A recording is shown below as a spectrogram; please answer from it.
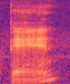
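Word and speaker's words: ban: 레이스 밴 아니죠 자 레이스 밴은 밴입니다 벤 반 아니고요 벤 벤이란 무엇인가 어 는 고대영어 반에서 왔고요네 ipa n 벤이라고 읽으라고 돼 있습니다 자 타동사로 금지하다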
